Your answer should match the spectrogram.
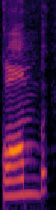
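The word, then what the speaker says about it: comb: देखिए सी ओ एम बी को कॉम्ब बी ओ एमबी को बम टी एच यू एमबी को एमबी को थंब और डी यू एमबी को क्या पढ़ेंगे? डम पढ़ेंगे।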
